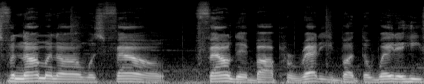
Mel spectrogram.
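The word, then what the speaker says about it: Pareto: was found founded by peretti but the way that he found and is not spelled like how it sounds it's spelled p-a-r-e-t-t-o peretti's principle but the way that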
